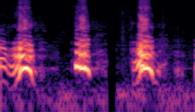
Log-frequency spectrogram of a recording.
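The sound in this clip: Short vocal sounds from a dog at a house's front door: four pitched bursts with bending tone, evenly spaced with quiet gaps between them and no other sounds.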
